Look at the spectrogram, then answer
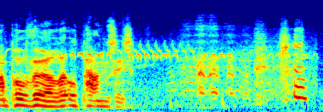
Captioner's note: laughs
